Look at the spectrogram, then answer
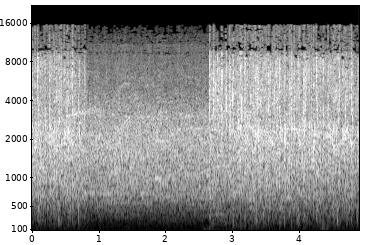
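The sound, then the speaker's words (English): Loud, steady canned game show applause sound effect from a studio audience, a dense wash of clapping that swells slightly partway through and continues without a break, with no talking over it. “I kind of hate the game show applause.”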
